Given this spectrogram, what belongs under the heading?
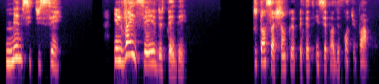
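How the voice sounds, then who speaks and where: The speech moves at a fairly slow pace with long, frequent pauses while music plays in the background. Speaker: relationship advice vlogger. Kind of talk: casual advice monologue. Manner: animated.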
